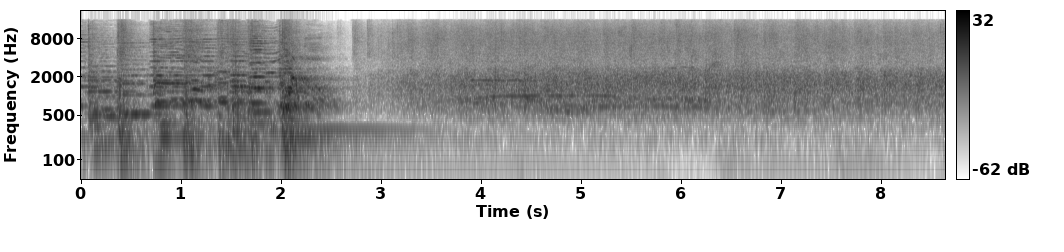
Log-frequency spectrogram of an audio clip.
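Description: Folk band with fiddles playing its final bars, ending on a loud closing chord about two seconds in that rings out briefly. Then the audience applauds steadily.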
